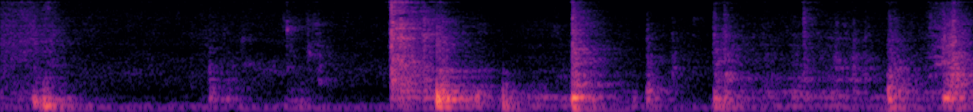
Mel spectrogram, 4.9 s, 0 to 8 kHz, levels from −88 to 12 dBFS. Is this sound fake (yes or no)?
yes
